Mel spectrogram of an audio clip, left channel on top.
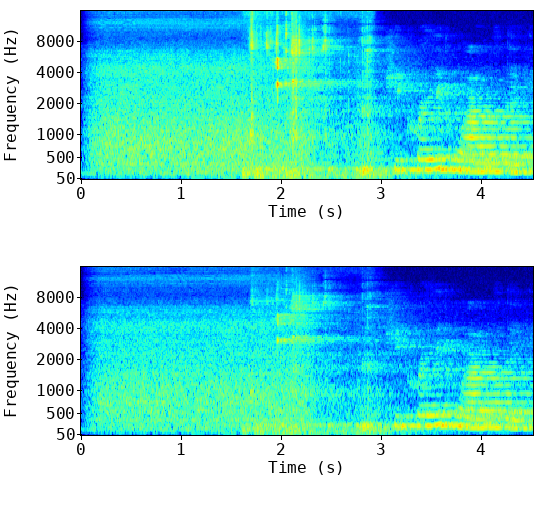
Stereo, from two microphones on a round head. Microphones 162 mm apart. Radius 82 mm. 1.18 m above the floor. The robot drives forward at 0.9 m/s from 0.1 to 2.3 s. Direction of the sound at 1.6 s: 80° left.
